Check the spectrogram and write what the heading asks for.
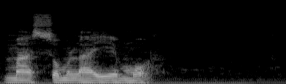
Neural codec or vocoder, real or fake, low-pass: none; real; 10.8 kHz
